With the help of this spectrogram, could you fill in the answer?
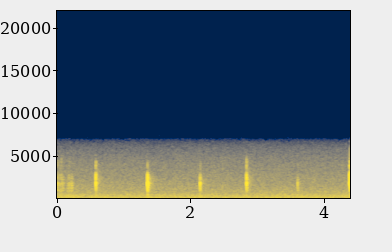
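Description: A porcelain pestle taps and scrapes around the inside of a small, empty white porcelain mortar held in hand. Six short, bright clicks ring near 2 kHz at uneven intervals over a faint steady hiss, each dying away almost instantly.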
